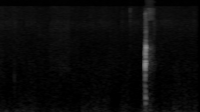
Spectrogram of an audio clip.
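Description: Near silence in a pause between sentences, broken by one short, sharp click about one and a half seconds in.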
